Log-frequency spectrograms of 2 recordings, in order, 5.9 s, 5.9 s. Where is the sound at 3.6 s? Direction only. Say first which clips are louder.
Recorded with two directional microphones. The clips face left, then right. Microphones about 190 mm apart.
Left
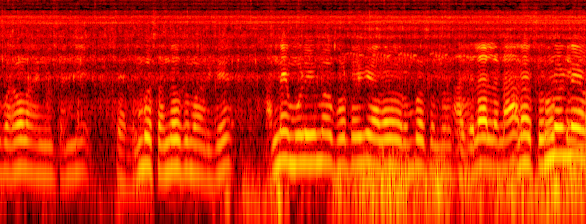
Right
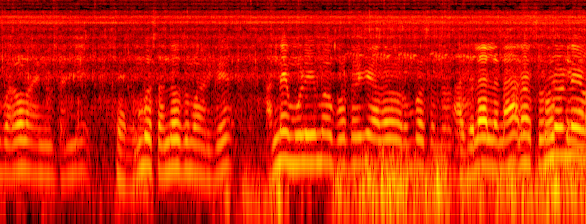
Left 4 dB; 25° left (ahead or behind).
